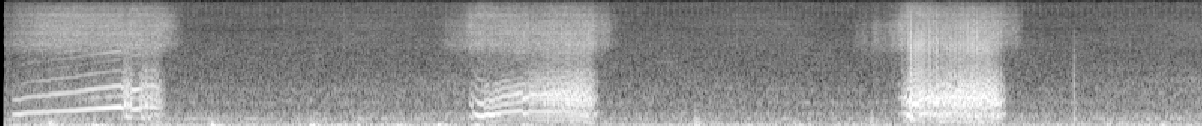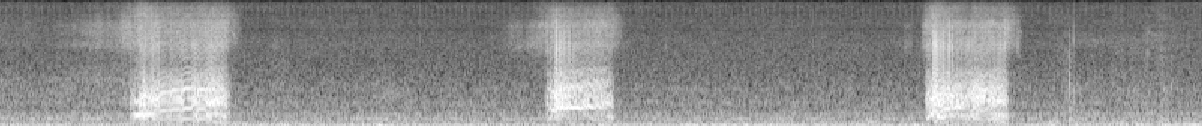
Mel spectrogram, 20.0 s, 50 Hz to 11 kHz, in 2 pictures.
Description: My cat coconut snoring. Don’t worry. When we took him to the vet, they said he was 100% healthy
